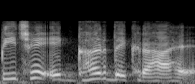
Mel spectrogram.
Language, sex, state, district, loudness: Hindi, female, Uttar Pradesh, Shamli, -14 LUFS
